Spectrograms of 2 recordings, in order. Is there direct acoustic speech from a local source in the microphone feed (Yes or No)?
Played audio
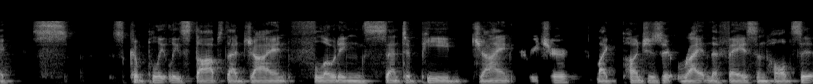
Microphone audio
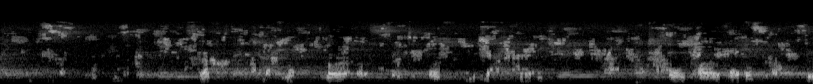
No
